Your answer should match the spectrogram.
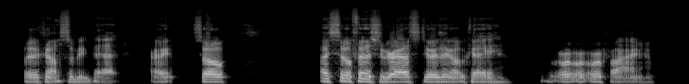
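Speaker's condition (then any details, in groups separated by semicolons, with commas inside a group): Multiple system atrophy; parkinsonian type, autonomic failure, central hypoventilation, tremor, rigidity, incoordination; stem cell treatment, lost strength, walking affected, pneumonia twice; voice and lungs affected, one vocal cord paralyzed, lung exercises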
